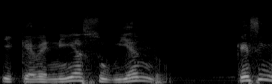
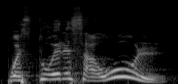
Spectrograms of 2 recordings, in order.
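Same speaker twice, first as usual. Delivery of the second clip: accusing cry; 7 semitones higher, 8 dB louder, much slower than usual. Retold or imitated. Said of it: "le dice la mujer".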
